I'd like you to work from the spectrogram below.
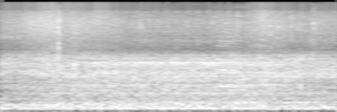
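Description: A truck's engine rumbles loud and steady at close range as it settles to a stop at a loading dock, a continuous low drone with no voices.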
